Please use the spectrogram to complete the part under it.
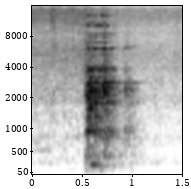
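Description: Peas tipped into a pan with onions and meat, giving a brief burst of loud sizzling and stirring against the metal, then a lower frying hiss that lingers.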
